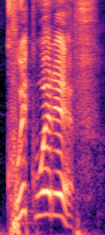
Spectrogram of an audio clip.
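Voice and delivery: usual speaking voice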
